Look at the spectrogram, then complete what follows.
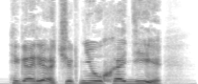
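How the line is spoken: Old woman crying out asleep. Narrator (Russian): Во сне кричала старушка

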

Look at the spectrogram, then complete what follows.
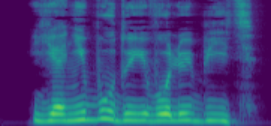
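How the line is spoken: Crushed hoarse rasp. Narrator (Russian): убитым тоном прохрипел мужчина

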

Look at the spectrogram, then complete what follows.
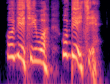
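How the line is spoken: Thin squeaky voice. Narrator (Russian): пропищал тоненьким голоском ректор

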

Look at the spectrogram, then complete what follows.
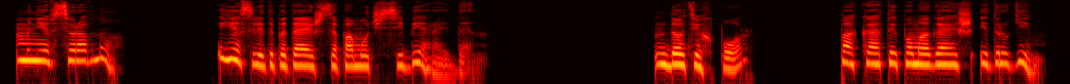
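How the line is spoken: Soft. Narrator (Russian): мягко сказала Марико

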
